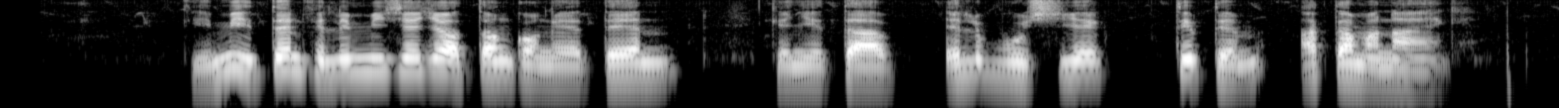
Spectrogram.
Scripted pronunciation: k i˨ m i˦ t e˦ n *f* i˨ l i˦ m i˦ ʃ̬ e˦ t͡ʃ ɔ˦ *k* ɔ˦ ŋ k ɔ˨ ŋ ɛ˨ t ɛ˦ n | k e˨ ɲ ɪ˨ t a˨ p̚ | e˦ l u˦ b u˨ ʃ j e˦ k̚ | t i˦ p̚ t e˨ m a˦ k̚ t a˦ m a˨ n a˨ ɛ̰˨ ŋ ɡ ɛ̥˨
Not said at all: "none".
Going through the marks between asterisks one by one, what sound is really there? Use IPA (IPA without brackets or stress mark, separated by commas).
f, t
